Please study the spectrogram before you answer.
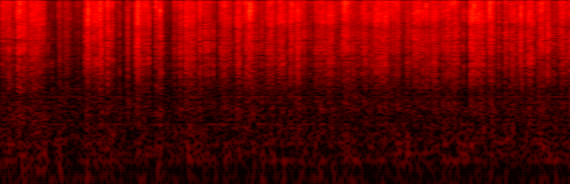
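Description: A flat, thin, solid green nylon scouring pad, a synthetic abrasive, is held in the hands and scratched with long dark-blue nails. This gives a steady run of bright, dry, raspy scratching strokes that swell and fade with no low end.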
